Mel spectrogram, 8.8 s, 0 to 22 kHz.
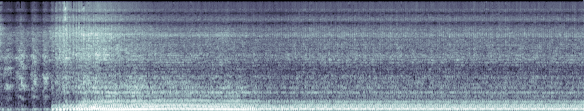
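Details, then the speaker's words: Integra starting after the vacuum leak was repaired: a clean, quick start and a short rev flare, then an even idle just under 1000 rpm while still warming up, with no hiss or stumble. The leak appears fixed. "right now this is just under a grand but the car is still warming up so I think it is safe to say that our leak is fixed"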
